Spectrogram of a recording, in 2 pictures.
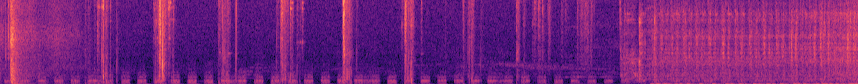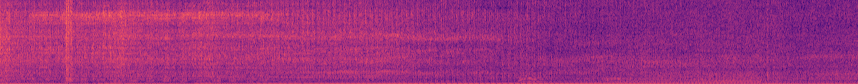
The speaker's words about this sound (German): Nachdem der Mann auf seinem Motorrad davongefahren war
